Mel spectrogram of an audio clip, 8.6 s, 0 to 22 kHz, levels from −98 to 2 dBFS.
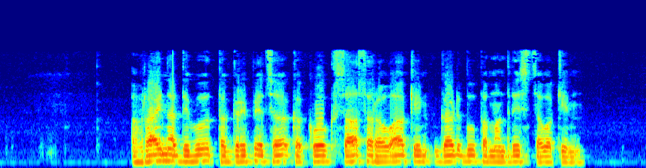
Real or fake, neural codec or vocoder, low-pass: real; none; 7.2 kHz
